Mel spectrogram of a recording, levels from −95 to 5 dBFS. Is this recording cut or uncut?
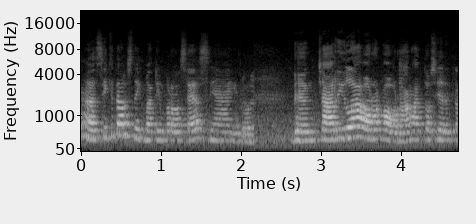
cut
